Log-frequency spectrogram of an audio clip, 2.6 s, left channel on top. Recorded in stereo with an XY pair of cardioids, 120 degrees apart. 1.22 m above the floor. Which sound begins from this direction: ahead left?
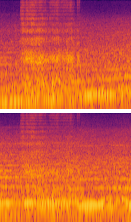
A zipper, at 0.4 s.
